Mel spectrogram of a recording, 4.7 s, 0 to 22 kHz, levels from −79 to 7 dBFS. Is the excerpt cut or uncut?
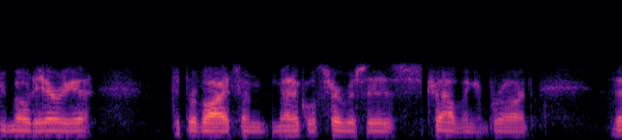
cut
